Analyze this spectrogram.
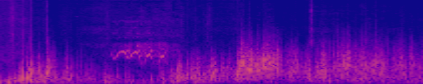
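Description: A donkey's hooves step softly on dry dirt.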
